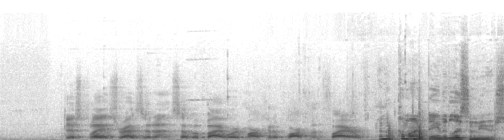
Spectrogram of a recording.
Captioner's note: on TV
